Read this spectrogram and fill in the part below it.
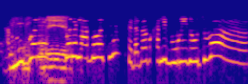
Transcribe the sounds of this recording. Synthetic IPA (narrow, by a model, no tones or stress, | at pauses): mukɡɔɾemukɡɔɾelabʱɔɦɔt͡ʃʰɛseʈat̪ɔkʰalibuɽ̃id̪owt̪ʰibɔ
